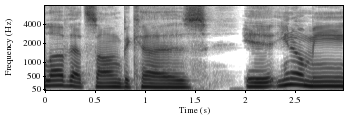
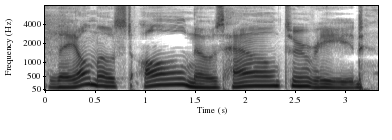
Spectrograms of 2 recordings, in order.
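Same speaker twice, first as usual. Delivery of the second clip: slow, proper radio-announcer read. Asked to say a line just like a radio, radio announcer voice. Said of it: "with a very proper English accent. ... I just mean like a radio".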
